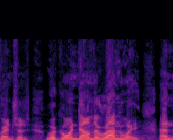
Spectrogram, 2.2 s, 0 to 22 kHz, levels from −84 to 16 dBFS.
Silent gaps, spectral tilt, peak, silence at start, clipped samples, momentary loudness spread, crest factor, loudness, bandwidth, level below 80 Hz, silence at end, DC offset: none; -5.5 dB/octave; -10 dBFS; 0 s; under 0.1%; 12 LU; 12 dB; -22 LUFS; 16 kHz; -58 dBFS; 0 s; under 0.1%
